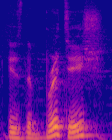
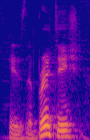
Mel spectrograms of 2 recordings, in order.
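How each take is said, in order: No difference in how they are said.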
